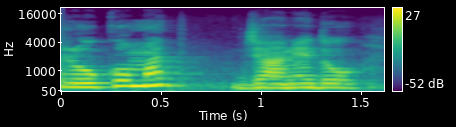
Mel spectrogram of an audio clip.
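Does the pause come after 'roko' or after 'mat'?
after mat. The pause comes after the second word. Do not stop the person; let them go. "कि किसी इंसान को रोको मत, उसको जाने दो।"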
